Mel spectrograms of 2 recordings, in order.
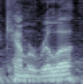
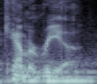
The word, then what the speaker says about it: Camarilla: the camarilla and then you have the camaria which is kind of like the spanish uh pronunciation of it then you have primogen primogen and there's not really a wrong way to say a lot of these terms what's a code red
